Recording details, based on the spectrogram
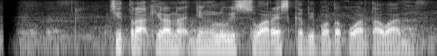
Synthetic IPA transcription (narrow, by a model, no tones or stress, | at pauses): t͡ʃit̪ɾakiɾanad͡ʒɨŋluɪsːuaɾɛskɨrdipɔt̪ɔkuwart̪awan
